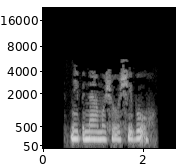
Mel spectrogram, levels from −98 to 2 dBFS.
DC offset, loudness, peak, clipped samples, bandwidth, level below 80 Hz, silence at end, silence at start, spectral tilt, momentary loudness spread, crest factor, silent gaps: under 0.1%; -23 LUFS; -10 dBFS; under 0.1%; 5.8 kHz; -60 dBFS; 0.5 s; 0.55 s; -12 dB/octave; 6 LU; 14 dB; none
